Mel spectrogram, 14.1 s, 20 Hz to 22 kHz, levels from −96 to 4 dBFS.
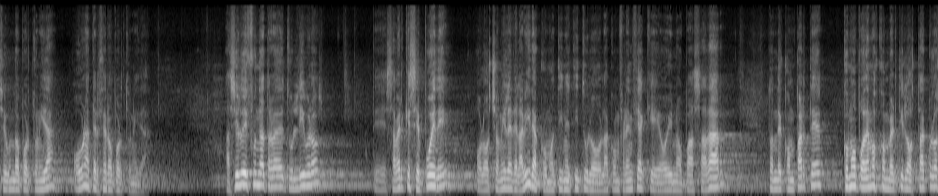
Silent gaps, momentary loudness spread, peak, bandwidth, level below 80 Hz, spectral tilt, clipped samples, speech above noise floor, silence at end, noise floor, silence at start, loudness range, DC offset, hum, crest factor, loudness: none; 17 LU; -6 dBFS; 19.5 kHz; -76 dBFS; -5.5 dB/octave; under 0.1%; 30 dB; 0 s; -56 dBFS; 0 s; 2 LU; under 0.1%; none; 20 dB; -26 LUFS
